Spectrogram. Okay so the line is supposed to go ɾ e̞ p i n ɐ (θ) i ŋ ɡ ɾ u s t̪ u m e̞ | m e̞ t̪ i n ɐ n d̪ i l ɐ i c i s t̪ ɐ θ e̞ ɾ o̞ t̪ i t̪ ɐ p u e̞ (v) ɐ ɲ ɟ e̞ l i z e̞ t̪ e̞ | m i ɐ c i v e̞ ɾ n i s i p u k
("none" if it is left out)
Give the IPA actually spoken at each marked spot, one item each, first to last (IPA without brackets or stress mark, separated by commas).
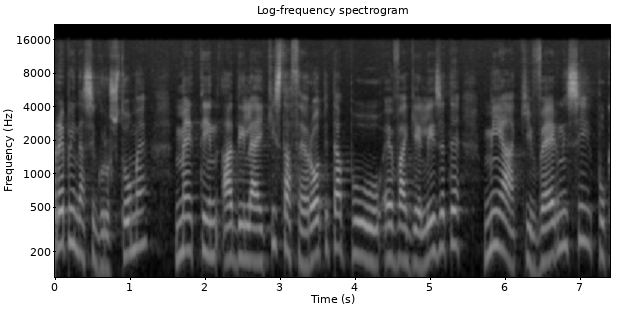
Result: s, v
